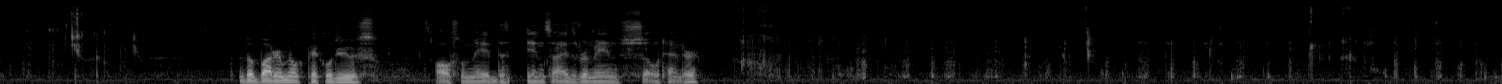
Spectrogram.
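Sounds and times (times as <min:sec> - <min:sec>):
chewing crispy fried chicken: 0:00.0 - 0:02.1, 0:07.3 - 0:15.0.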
